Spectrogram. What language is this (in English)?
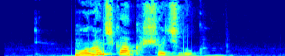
Mari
